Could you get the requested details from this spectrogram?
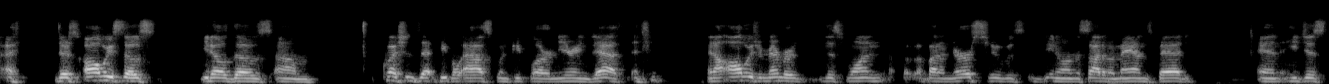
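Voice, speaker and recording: A middle-aged man hosts a casual interview. He talks in an earnest, rambling way, stopping often to reflect. His voice sits slightly high for a man. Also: normal speed, darkish tone, poor audio. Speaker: host.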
